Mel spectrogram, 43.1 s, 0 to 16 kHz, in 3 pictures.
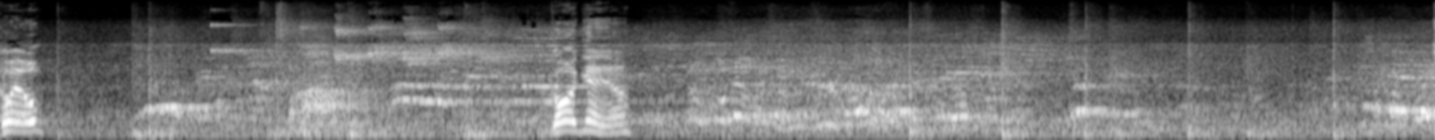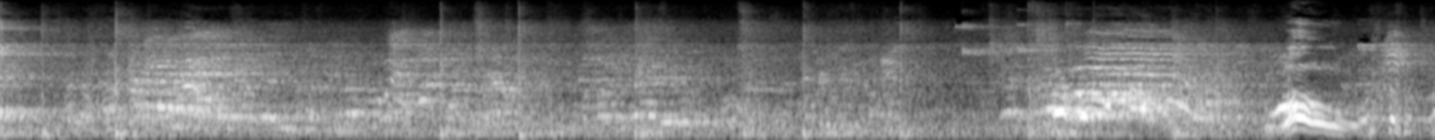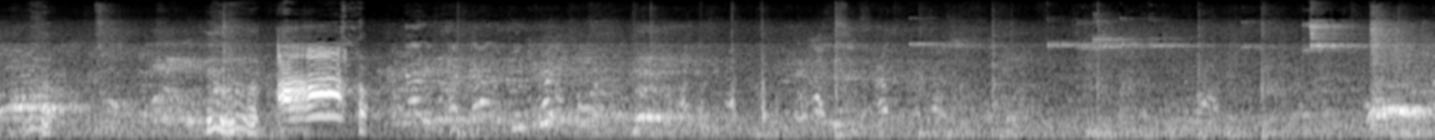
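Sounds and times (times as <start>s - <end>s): voices talking: 0.0s - 12.3s, 12.9s - 43.0s.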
